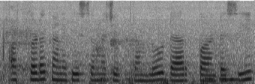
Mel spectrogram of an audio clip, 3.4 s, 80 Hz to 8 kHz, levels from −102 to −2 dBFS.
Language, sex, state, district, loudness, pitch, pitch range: Telugu, female, Andhra Pradesh, Sri Satya Sai, -16 LUFS, 225 Hz, 215-235 Hz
